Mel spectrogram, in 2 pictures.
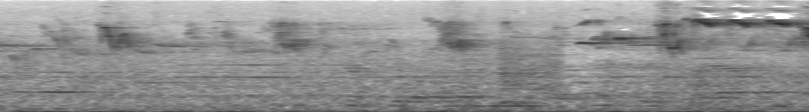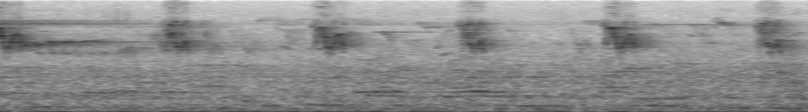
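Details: Repeated sharp chirps from house sparrows at food, irregularly spaced, with a louder burst of twittering and high whistles in the middle against a constant low hum.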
